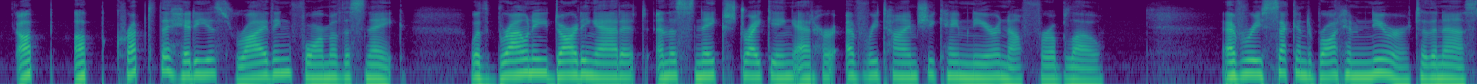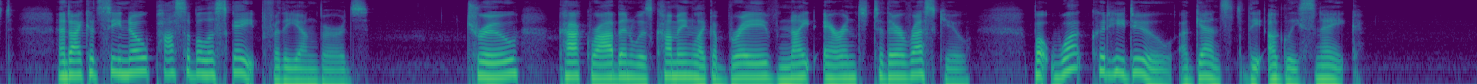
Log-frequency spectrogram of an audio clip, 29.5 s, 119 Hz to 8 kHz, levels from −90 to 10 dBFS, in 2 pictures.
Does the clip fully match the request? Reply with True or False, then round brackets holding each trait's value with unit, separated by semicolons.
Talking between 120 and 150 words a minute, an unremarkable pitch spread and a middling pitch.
True (145 wpm; 3.3 semitones; 170 Hz)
